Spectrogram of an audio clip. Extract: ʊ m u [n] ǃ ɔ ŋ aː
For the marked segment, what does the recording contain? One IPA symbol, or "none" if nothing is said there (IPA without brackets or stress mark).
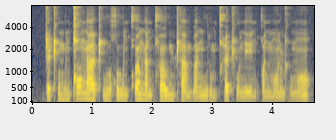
n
